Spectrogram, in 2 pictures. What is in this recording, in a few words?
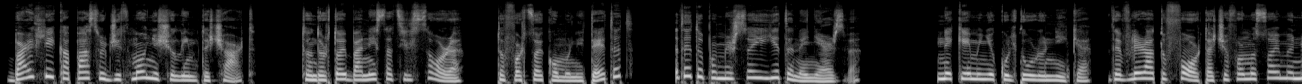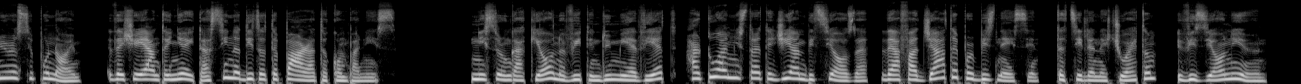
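Albanian female Corporate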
